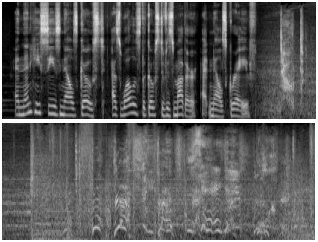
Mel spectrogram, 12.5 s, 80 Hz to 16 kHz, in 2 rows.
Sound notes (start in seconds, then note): 6.6 intense music; 8.0 Luke struggling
